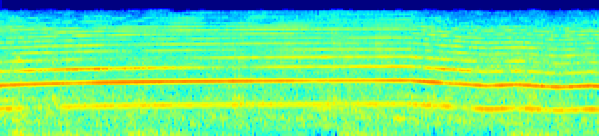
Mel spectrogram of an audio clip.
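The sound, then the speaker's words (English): A loud, sustained siren-like horn blares for about three seconds, a steady buzzy tone rich in harmonics that sags slightly in pitch near the end, with no one talking. “That shit sound like the horn that come when the nigga with the jacket show up.”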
